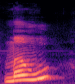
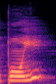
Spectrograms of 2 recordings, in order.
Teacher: Então quando lê mão, o U aparece. E o põe, o I aparece aí. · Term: semivogal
